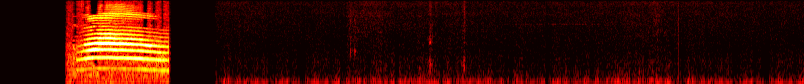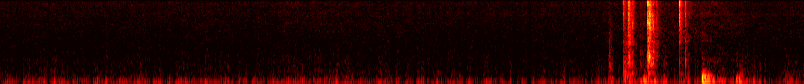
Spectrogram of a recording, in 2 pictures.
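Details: Offended house cat meowing at her tunnel: one loud, drawn-out, slightly falling meow, followed by a long near-silence and then a brief rustling clatter.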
